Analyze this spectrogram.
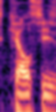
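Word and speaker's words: Kelce's: I'm more interested in the way that you pronounce Travis Kelsey's last name is that wrong no no that's correct it's correct it's just that it it whenever I see it I go that's not Chelsea yeah that looks like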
